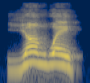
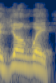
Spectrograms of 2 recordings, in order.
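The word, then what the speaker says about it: Younghoe: is his name that's the way that it's pronounced young way but it's fail because no she put it on there young way but if you go look at g o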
